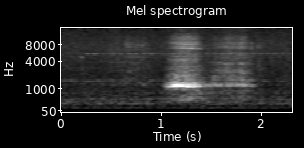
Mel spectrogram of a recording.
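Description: A man exhales e-cigarette vapour, at first almost without sound. About a second in comes one short, audible breath lasting under a second, with a faint whistle in it.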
